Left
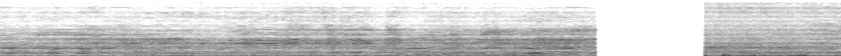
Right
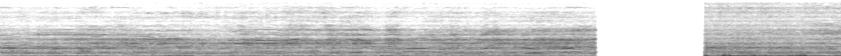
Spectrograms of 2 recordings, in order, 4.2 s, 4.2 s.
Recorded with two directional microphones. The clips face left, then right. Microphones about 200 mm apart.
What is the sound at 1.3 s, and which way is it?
Vehicle, 55° right (ahead or behind).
